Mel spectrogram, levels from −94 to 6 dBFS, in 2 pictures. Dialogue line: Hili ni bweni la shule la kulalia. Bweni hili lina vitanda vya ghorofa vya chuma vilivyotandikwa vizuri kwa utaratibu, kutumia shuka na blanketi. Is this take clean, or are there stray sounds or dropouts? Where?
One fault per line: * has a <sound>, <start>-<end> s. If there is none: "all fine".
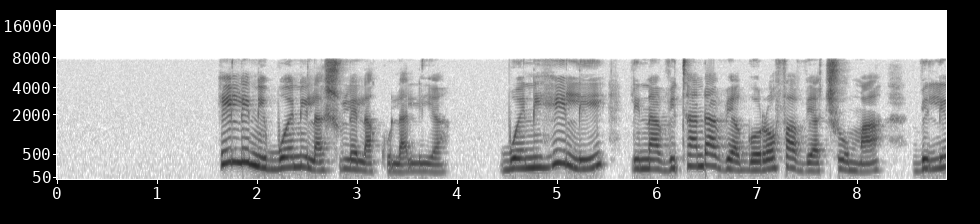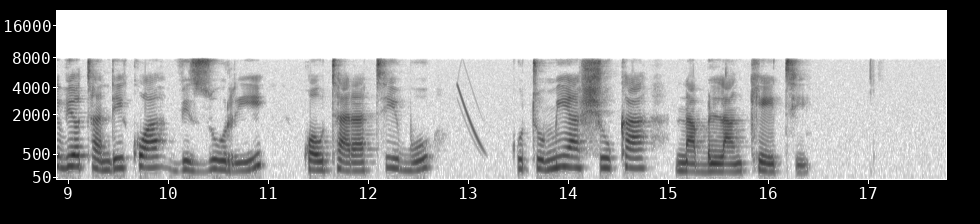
* has a chirp, 12.9-13.2 s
